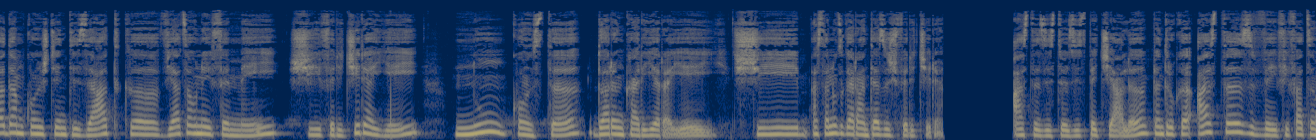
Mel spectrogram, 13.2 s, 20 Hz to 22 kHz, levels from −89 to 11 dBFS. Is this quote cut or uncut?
cut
